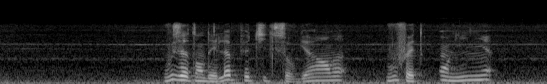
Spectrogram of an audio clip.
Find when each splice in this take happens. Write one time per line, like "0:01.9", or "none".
0:02.4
